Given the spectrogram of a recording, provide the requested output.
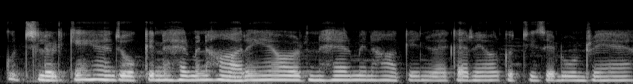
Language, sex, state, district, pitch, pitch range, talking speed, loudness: Hindi, female, Delhi, New Delhi, 195 Hz, 190-205 Hz, 265 wpm, -16 LUFS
